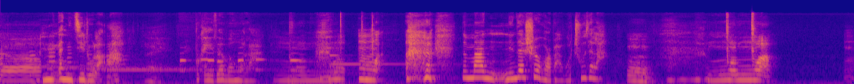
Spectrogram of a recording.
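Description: A young woman talks calmly and warmly, close by.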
